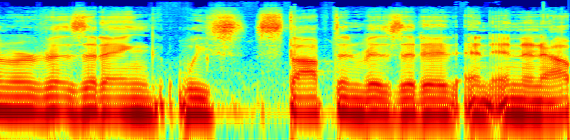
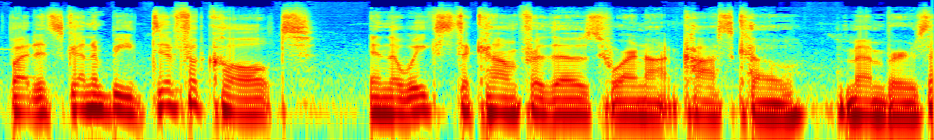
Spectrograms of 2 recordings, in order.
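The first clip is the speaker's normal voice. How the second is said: ordinary talk, nothing marked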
